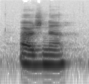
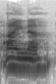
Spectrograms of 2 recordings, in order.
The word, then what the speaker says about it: Ajna: I always have problems with the J. Ajna. Okay, so it's not Aina.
